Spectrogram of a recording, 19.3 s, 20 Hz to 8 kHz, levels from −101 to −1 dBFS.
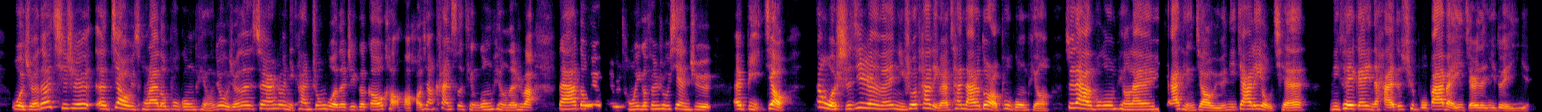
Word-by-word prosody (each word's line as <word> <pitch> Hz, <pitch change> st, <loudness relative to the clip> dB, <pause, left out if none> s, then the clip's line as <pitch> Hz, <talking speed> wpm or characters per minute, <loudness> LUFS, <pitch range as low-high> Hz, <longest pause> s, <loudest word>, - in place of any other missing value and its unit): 我 245 Hz, -2 st, +3 dB
觉 215 Hz, 0 st, 0 dB
得 360 Hz, +4 st, +2 dB
其 375 Hz, -6 st, -5 dB
实， 295 Hz, -1 st, +1 dB
呃， 255 Hz, -, +2 dB
教 275 Hz, +1 st, +3 dB
育 -, -, -6 dB
从 220 Hz, 0 st, -7 dB
来 225 Hz, -, +3 dB
都 220 Hz, 0 st, -3 dB
不 230 Hz, 0 st, -10 dB
公 205 Hz, 0 st, -5 dB
平， 205 Hz, -6 st, -9 dB
就 250 Hz, +4 st, +1 dB
我 -, -, -1 dB
觉 200 Hz, +1 st, -3 dB
得 255 Hz, +2 st, -1 dB
虽 275 Hz, +3 st, -2 dB
然 260 Hz, +1 st, 0 dB
说 275 Hz, -1 st, -2 dB
你 -, -, -8 dB
看 235 Hz, -4 st, -6 dB
中 255 Hz, +3 st, -5 dB
国 200 Hz, -5 st, +4 dB
的 195 Hz, +1 st, -1 dB
这 215 Hz, +2 st, -9 dB
个 200 Hz, -1 st, -2 dB
高 210 Hz, +2 st, +1 dB
考 -, -, -5 dB
哈， -, -, -6 dB
好 -, -, -5 dB
像 240 Hz, -4 st, -6 dB
看 230 Hz, -2 st, -5 dB
似 235 Hz, +1 st, -5 dB
挺 220 Hz, -5 st, -11 dB
公 210 Hz, +3 st, -3 dB
平 215 Hz, -7 st, -7 dB
的， 175 Hz, 0 st, -2 dB
是 200 Hz, -, -8 dB
吧？ 190 Hz, -2 st, +2 dB, 0.3 s
大 250 Hz, -, 0 dB
家 245 Hz, +2 st, +4 dB
都 -, -, -1 dB
用 -, -, +2 dB, 0.2 s
就 405 Hz, -, -10 dB
是 405 Hz, -, -9 dB
同 215 Hz, -, -6 dB
一 -, -, -8 dB
个 230 Hz, 0 st, -3 dB
分 255 Hz, +1 st, -4 dB
数 255 Hz, -1 st, -3 dB
线 245 Hz, -3 st, -1 dB
去 205 Hz, -2 st, 0 dB, 0.3 s
诶， 250 Hz, +1 st, +3 dB
比 235 Hz, -6 st, -9 dB
较， 285 Hz, -, +6 dB, 0.3 s
但 380 Hz, -4 st, 0 dB
我 250 Hz, -3 st, +8 dB
实 245 Hz, +2 st, -4 dB
际 335 Hz, +4 st, -3 dB
认 300 Hz, -4 st, +3 dB
为 255 Hz, +2 st, -1 dB
你 240 Hz, -5 st, -6 dB
说 280 Hz, +6 st, +4 dB
它 300 Hz, +2 st, 0 dB
里 -, -, -1 dB
边 170 Hz, 0 st, 0 dB
掺 275 Hz, 0 st, -4 dB
杂 235 Hz, -3 st, +3 dB
了 245 Hz, -, 0 dB
多 275 Hz, -, +6 dB
少 -, -, +5 dB
不 270 Hz, -2 st, -4 dB
公 185 Hz, -1 st, +1 dB
平， 185 Hz, -, -4 dB, 0.3 s
最 330 Hz, -, -5 dB
大 290 Hz, -5 st, +7 dB
的 255 Hz, -, +1 dB
不 250 Hz, +1 st, -4 dB
公 255 Hz, 0 st, +1 dB
平 210 Hz, -6 st, -3 dB
来 205 Hz, 0 st, +2 dB
源 215 Hz, +1 st, 0 dB
于 -, -, -9 dB, 0.2 s
家 225 Hz, -, +4 dB
庭 170 Hz, -8 st, -7 dB
教 180 Hz, -3 st, +3 dB
育， 160 Hz, +2 st, -6 dB
你 195 Hz, +1 st, -11 dB
家 245 Hz, +5 st, +2 dB
里 250 Hz, -, 0 dB
有 -, -, +1 dB
钱， 180 Hz, -1 st, 0 dB, 0.3 s
你 225 Hz, 0 st, -6 dB
可 275 Hz, +3 st, +8 dB
以 265 Hz, -, +11 dB
给 245 Hz, -2 st, -1 dB
你 240 Hz, -, -2 dB
的 200 Hz, -, -1 dB
孩 185 Hz, -2 st, +1 dB
子 230 Hz, -, -4 dB
去 255 Hz, +5 st, -8 dB
补 175 Hz, -3 st, -6 dB
800 230 Hz, +3 st, +5 dB
1 185 Hz, -, -6 dB
节 -, -, -3 dB
儿 170 Hz, -, +5 dB
的 170 Hz, -, -3 dB
一 165 Hz, 0 st, -9 dB
对 175 Hz, +1 st, -4 dB
一。 305 Hz, +4 st, -12 dB
235 Hz, 340 characters per minute, -21 LUFS, 205-265 Hz, 0.3 s, 以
